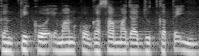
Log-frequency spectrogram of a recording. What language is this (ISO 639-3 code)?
sat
